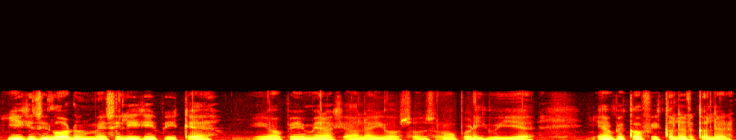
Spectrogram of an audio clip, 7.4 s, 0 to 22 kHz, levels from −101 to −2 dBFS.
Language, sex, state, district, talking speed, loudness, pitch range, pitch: Hindi, male, Delhi, New Delhi, 205 wpm, -20 LUFS, 115-125 Hz, 120 Hz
